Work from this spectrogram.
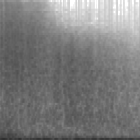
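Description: Gunfire in a tank esports video game, a heavy continuous barrage of booming shots with deep rumble, loud and close, with no voices.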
